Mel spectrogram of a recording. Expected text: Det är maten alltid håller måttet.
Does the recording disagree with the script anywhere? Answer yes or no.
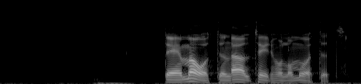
no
